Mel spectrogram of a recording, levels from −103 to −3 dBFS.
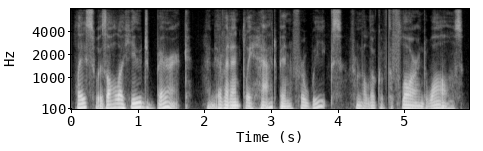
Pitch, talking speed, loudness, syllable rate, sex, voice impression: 100 Hz, 210 wpm, -21 LUFS, 4.8 syllables/s, male, masculine, adult-like, slightly relaxed, slightly weak, soft, muffled, fluent, intellectual, sincere, calm, unique, slightly wild, modest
